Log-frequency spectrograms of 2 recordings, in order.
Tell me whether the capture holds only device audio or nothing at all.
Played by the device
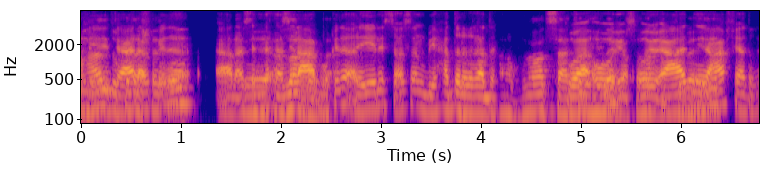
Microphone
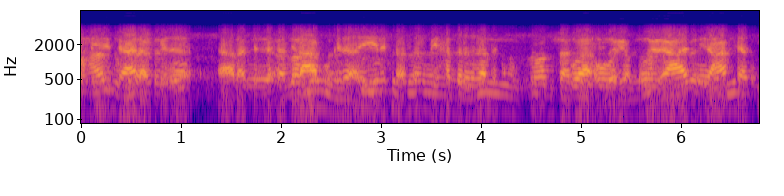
No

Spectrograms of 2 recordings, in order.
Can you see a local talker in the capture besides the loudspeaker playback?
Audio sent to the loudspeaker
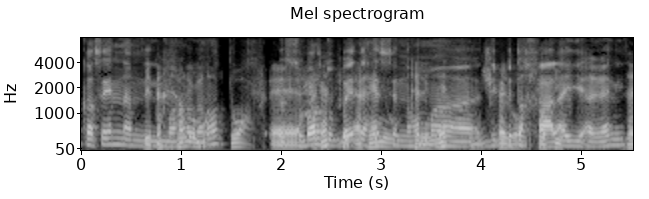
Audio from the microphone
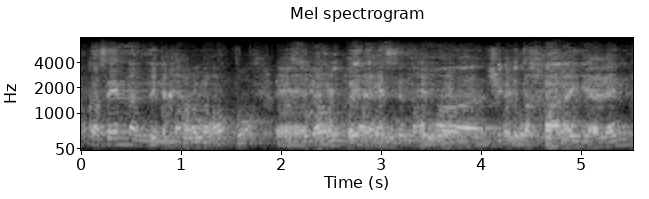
No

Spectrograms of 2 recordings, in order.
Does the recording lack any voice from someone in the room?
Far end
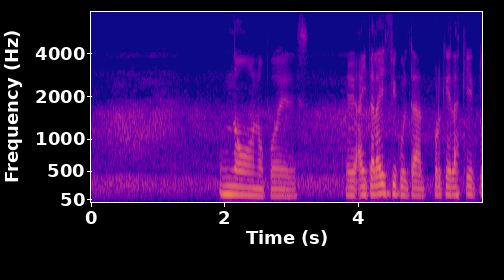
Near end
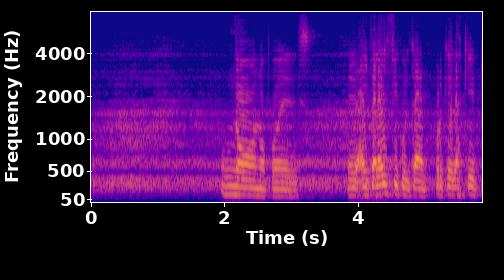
Yes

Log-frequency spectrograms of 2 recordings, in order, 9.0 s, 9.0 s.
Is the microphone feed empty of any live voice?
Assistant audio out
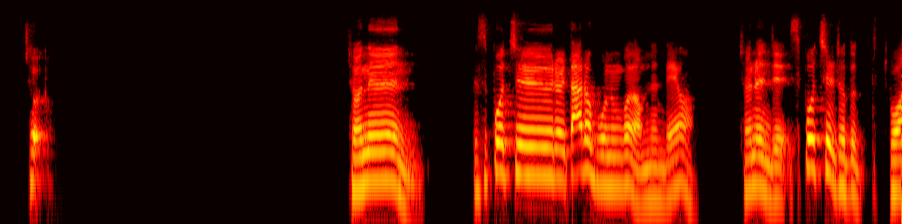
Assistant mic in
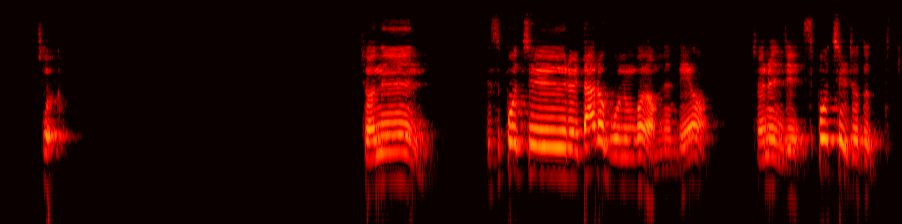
Yes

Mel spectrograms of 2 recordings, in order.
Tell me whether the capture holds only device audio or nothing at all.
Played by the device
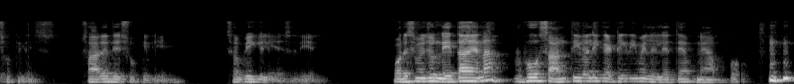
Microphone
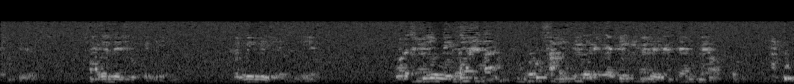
Yes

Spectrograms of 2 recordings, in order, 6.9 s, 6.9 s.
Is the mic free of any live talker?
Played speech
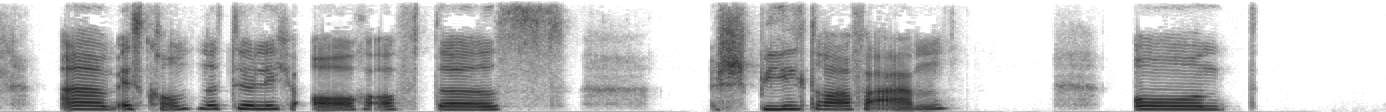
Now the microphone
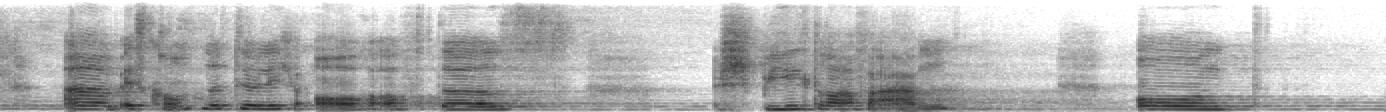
Yes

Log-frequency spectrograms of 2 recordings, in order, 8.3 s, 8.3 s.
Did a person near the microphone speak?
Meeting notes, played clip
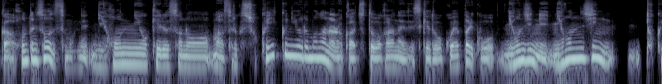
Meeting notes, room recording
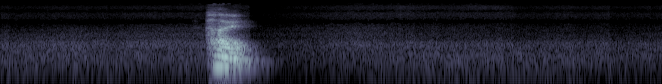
Yes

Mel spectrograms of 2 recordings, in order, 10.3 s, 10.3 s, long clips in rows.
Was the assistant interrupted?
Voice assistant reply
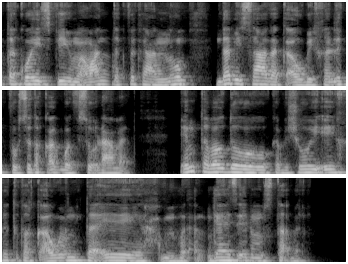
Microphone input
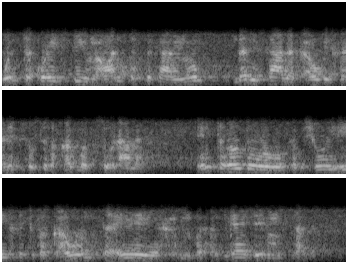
No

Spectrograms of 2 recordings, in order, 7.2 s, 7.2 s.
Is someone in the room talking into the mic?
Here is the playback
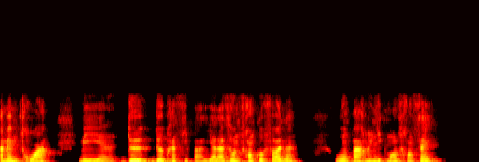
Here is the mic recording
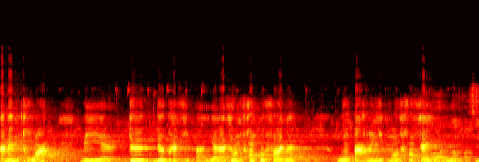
Yes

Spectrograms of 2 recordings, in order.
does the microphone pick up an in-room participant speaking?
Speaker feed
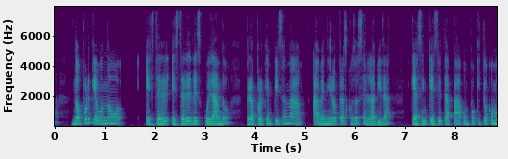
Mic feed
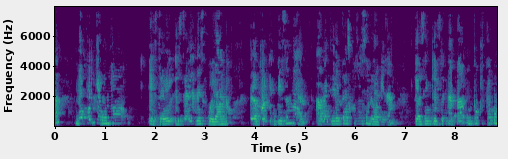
No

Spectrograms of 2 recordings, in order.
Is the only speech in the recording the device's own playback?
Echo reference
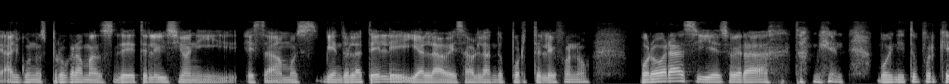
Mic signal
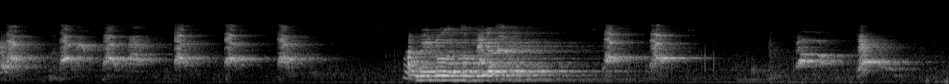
No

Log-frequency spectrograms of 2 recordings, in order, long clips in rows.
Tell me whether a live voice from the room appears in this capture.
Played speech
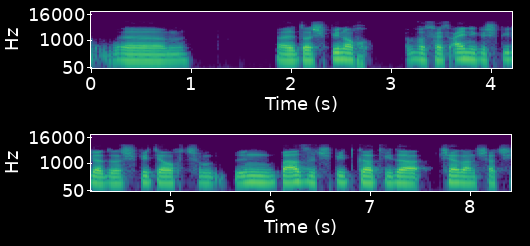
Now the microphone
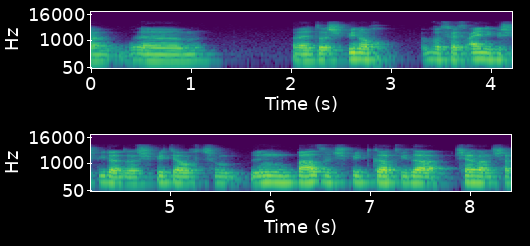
No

